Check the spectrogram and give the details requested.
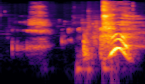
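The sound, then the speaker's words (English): A single loud sneeze: a short sharp intake of breath followed by an explosive, breathy burst that trails off quickly, with no talking. “Bless you.”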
